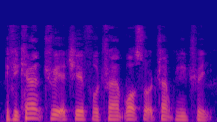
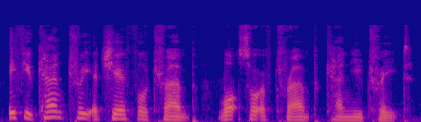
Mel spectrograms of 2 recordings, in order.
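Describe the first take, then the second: First: It is said quickly, at a fast pace. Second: It is said at a normal, unhurried pace.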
